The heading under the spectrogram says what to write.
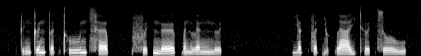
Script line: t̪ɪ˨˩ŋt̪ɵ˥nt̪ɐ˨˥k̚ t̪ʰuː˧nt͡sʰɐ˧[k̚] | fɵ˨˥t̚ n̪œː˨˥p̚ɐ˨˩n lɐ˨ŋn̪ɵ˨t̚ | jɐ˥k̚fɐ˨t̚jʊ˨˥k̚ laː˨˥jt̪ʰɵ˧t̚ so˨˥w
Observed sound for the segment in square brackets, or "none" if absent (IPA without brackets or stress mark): p̚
